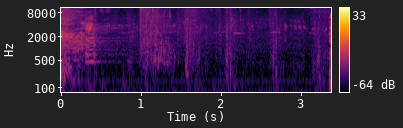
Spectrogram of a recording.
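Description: Footsteps crunch on dry sandy ground.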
